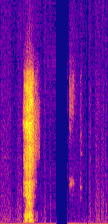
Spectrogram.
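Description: A person's single short sneeze, about half a second in.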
